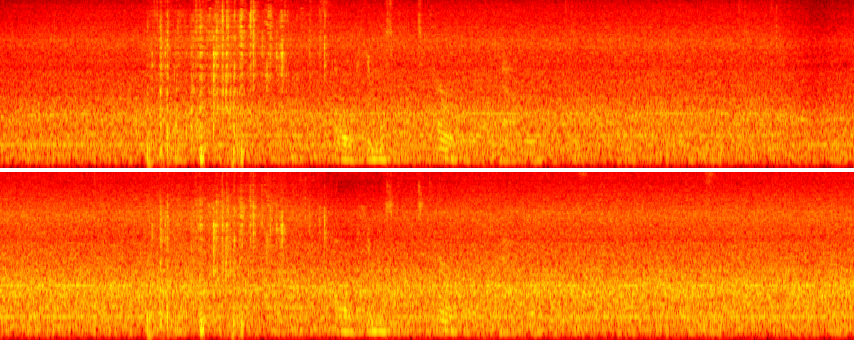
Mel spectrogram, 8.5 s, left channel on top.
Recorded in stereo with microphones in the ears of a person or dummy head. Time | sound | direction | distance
1.5 | crumpling | 10° left (ahead or behind) | 0.9 m
3.3 | a man speaking | 10° left (ahead or behind) | 3.5 m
